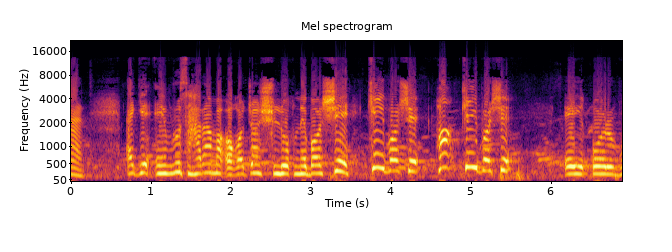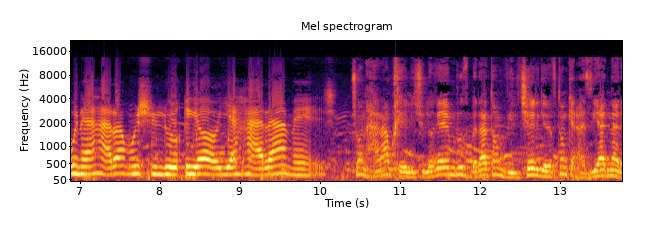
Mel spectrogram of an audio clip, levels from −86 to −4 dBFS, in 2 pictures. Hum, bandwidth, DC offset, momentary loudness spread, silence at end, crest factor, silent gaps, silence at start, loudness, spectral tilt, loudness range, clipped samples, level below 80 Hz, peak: none; 14 kHz; 0.1%; 10 LU; 0 s; 10 dB; none; 0 s; -10 LUFS; -5 dB/octave; 4 LU; 0.6%; -44 dBFS; 0 dBFS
